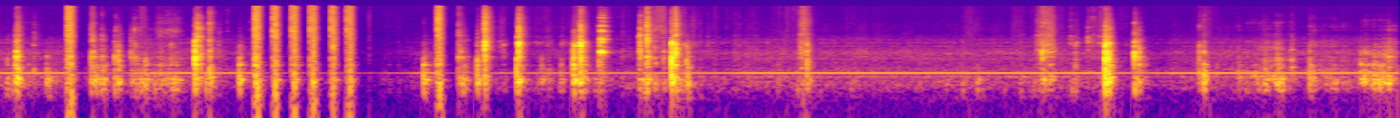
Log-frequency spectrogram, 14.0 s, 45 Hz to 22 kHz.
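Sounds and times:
faint steady hum: 0:04.1 - 0:14.0.

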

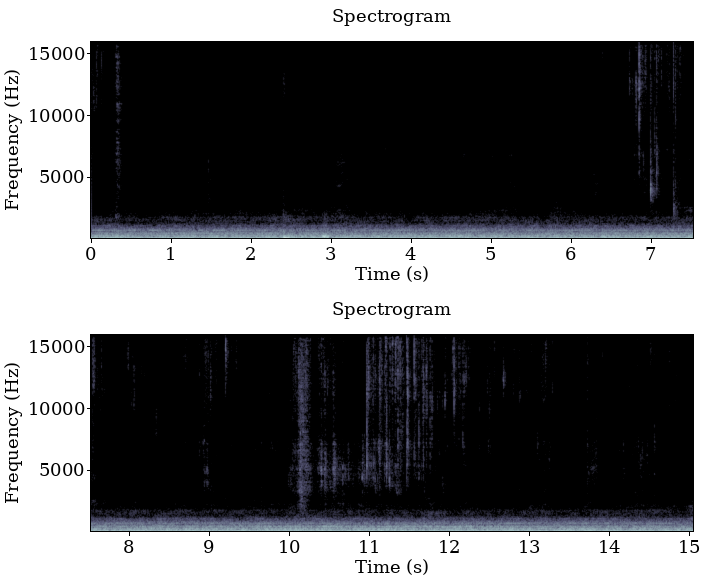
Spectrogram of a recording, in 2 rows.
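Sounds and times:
steady low hum: 0:00.0 - 0:15.0
sticky dough squelches: 0:06.6 - 0:15.0.

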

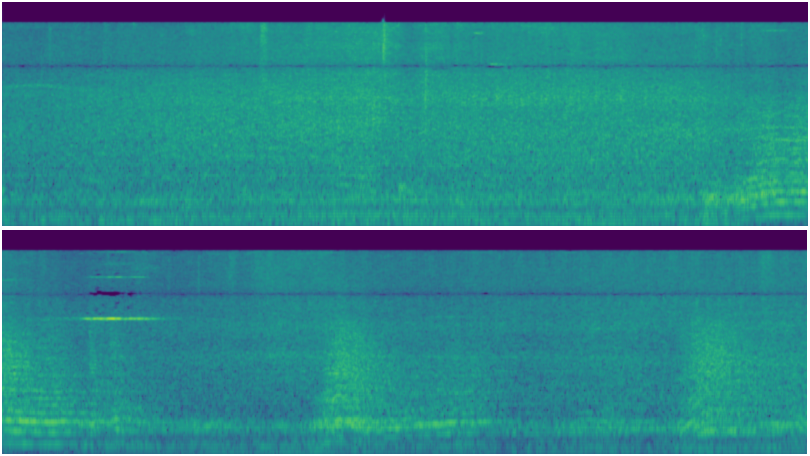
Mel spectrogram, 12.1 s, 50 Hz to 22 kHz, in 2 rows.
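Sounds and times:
motorcycle engine revving: 0:01.3 - 0:12.0.

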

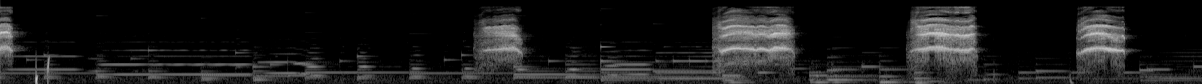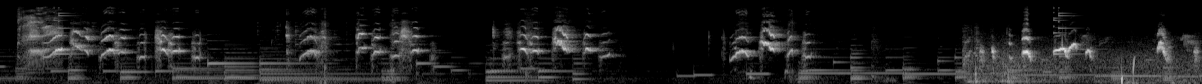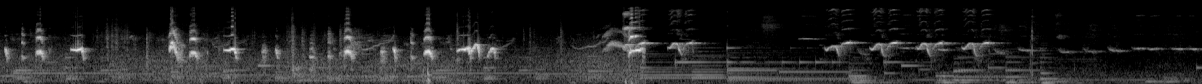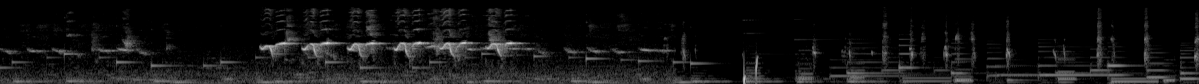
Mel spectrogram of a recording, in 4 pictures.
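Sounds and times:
soft background music: 0:00.0 - 0:48.0
cockatiel screaming: 0:04.8 - 0:05.3, 0:07.1 - 0:08.1, 0:09.1 - 0:09.9, 0:10.8 - 0:11.4, 0:12.2 - 0:14.1, 0:14.9 - 0:16.4, 0:32.2 - 0:37.5
bird chirping chatter: 0:07.1 - 0:08.0, 0:12.2 - 0:18.2, 0:21.7 - 0:43.0.

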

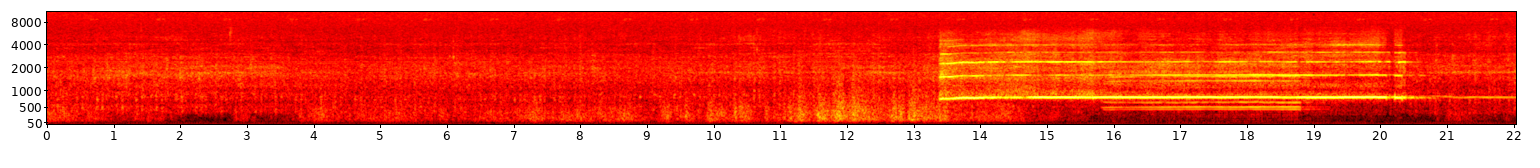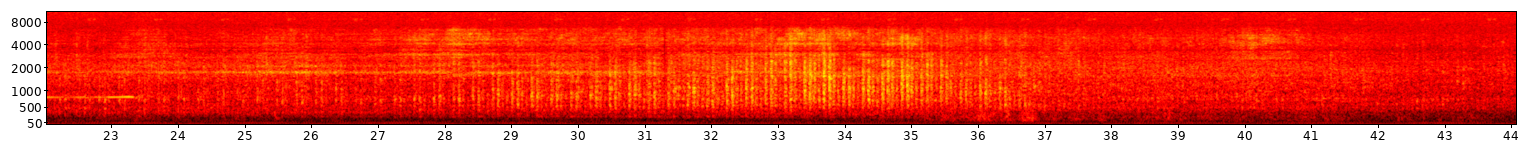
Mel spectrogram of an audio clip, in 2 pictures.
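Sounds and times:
steam train chuffing and clatter: 0:00.0 - 0:44.0
multi-note train whistle: 0:13.4 - 0:23.6.

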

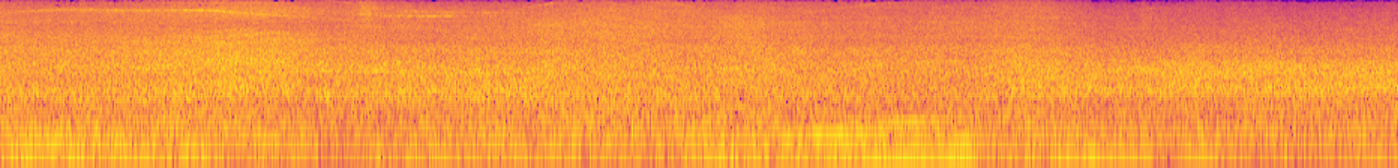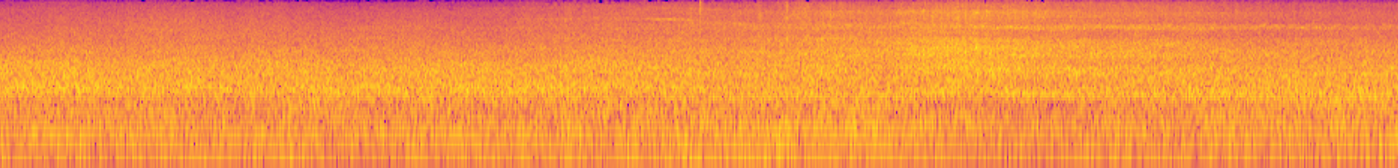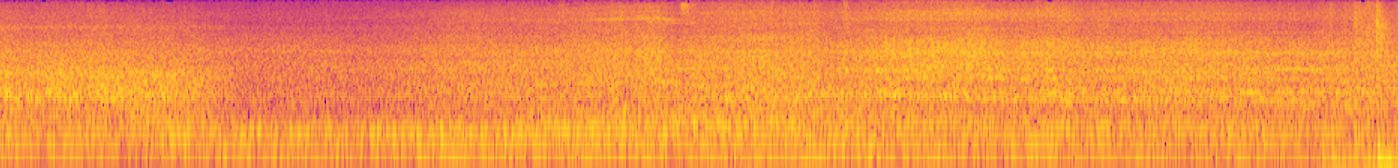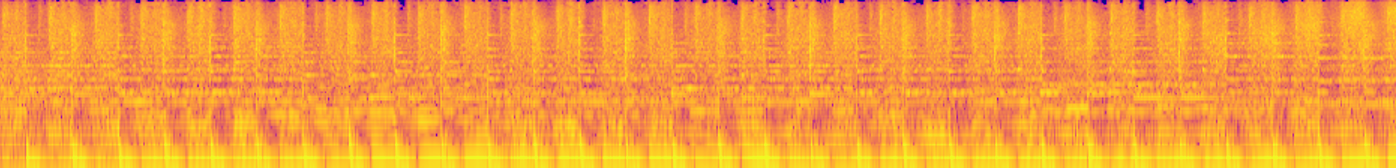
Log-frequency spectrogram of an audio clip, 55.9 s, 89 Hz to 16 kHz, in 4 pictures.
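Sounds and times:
bus engine accelerating: 0:00.0 - 0:55.9
road traffic noise: 0:00.0 - 0:55.9.

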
